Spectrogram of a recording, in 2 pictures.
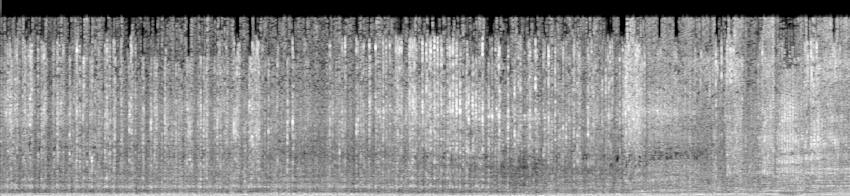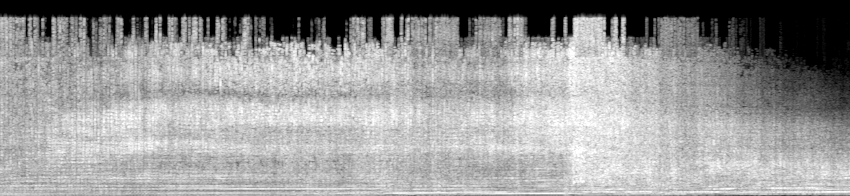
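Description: Gasser drag race cars at Shadyside Dragway rumble loud and close, engines idling and revving in pulsing, rising and falling waves throughout, with no talk.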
